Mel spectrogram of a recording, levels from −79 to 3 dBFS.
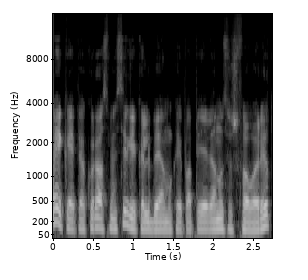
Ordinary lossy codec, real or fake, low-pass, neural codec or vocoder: Opus, 32 kbps; real; 14.4 kHz; none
